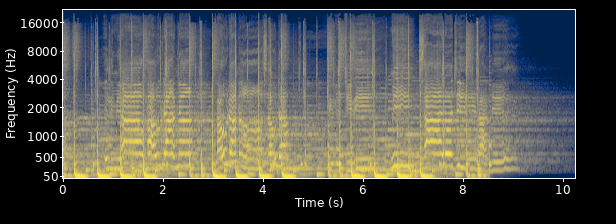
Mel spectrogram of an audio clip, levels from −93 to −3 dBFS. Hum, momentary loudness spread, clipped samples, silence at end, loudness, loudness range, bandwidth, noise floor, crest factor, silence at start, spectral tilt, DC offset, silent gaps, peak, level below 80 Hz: none; 10 LU; under 0.1%; 1.15 s; -10 LUFS; 2 LU; 16.5 kHz; -48 dBFS; 10 dB; 0 s; -5.5 dB/octave; under 0.1%; none; 0 dBFS; -12 dBFS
